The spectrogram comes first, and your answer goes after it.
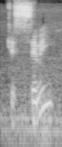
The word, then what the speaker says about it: Kissimmee: Hey comic fans, it's Jimmy the Geek Aficionado, and I am on location in Florida, just outside Orlando in Kissimmee, I believe is how it's pronounced.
